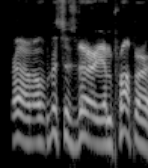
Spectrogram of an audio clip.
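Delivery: puppet eagle character's way of talking. Describing a puppet character's usual line: Sam the Eagle voice. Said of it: "Sam the Eagle shows up to be like".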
